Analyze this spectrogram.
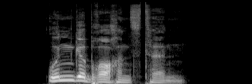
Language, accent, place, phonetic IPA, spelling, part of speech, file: German, Germany, Berlin, [ˈʊnɡəˌbʁɔxn̩stən], ungebrochensten, adjective, De-ungebrochensten.ogg
- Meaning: 1. superlative degree of ungebrochen 2. inflection of ungebrochen: strong genitive masculine/neuter singular superlative degree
